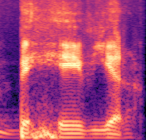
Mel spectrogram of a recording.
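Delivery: ordinary talk, nothing marked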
